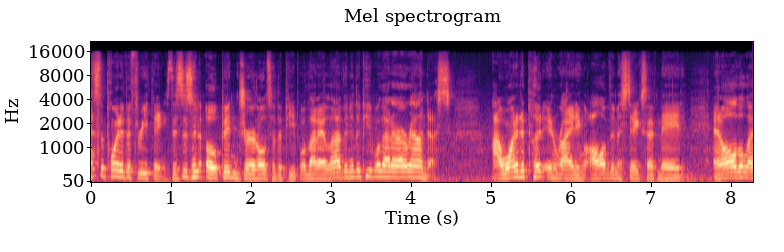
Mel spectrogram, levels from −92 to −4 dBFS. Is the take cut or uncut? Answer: uncut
